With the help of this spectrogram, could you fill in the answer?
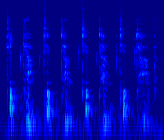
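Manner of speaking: soft whispered footsteps fading; tiny footsteps whispered away; whispered tip-tap. A narrator's reading. Footsteps heard approaching.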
